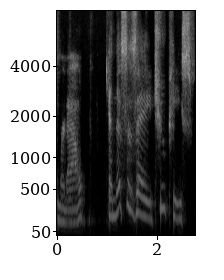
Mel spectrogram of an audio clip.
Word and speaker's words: Murnau: on to a group called mer now I think it's pronounced more now and this is a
